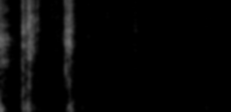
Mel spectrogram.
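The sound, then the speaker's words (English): A deck of oracle cards being shuffled, heard as three short, crisp papery bursts separated by quiet gaps, with no talking. “All right, and I'm shuffling.”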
